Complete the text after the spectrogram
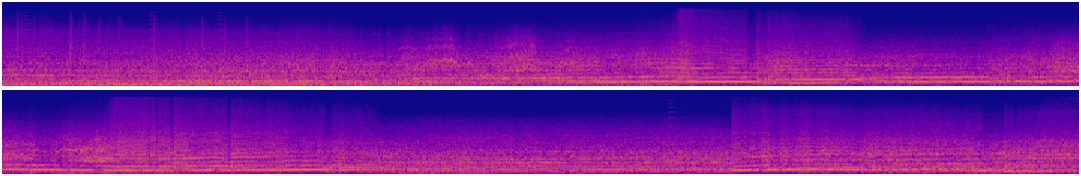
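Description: Racing car engines roar as the cars speed along a track.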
